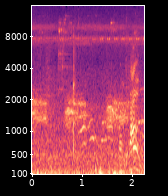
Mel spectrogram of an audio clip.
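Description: A bird calling, three short calls: at the start, just under a second in, and near the end.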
